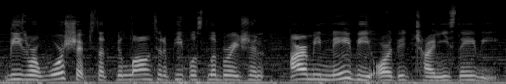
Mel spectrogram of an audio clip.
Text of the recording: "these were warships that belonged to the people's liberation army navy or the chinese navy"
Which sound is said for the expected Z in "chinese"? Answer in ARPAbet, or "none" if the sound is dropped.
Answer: Z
